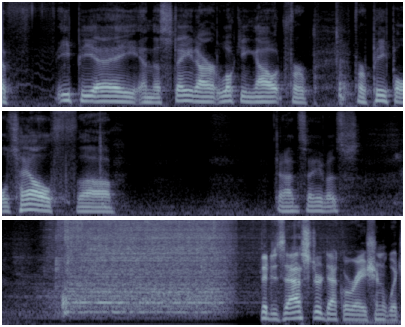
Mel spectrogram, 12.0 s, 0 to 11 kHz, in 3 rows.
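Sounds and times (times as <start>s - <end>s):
faucet water running into sink: 8.2s - 10.6s.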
